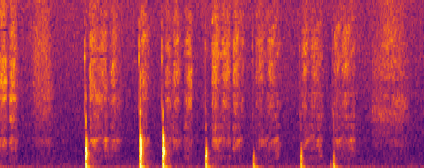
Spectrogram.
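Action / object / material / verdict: scrape / graphite pencil on a paper sheet / paper / none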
